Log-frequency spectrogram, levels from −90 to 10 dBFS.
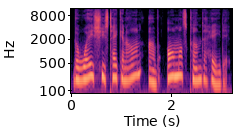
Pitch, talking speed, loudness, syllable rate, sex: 200 Hz, 205 wpm, -16 LUFS, 5.0 syllables/s, female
